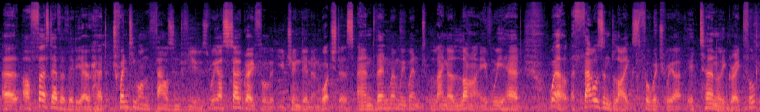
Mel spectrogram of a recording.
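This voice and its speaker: A man's voice: medium pitch, very animated, normal speed, noisy background. A man hosting a live panel interview at a busy trade fair, upbeat and chatty. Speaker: host. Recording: crowd chatter behind.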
